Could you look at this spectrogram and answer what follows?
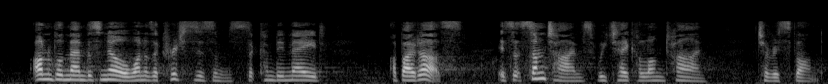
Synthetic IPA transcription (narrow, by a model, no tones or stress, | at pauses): ʔɑnəɹəbl̩ˠmɛ̃mbə˞znoʊwʌ̃nʌvðɨkʰɹ̥ɪɾɨ̥sɪzə̃mz̥ðɨt̚kʰɨ̃n̩bimeɪɾ | ʔəbaʊɾʌ̰s | ʔɨzðɨtsʌ̃mtʰãɪ̃mzwitʰeɪkʰəlɔ̃ŋtʰãɪ̃m | tʰɨɹɨspɑ̃nd̥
